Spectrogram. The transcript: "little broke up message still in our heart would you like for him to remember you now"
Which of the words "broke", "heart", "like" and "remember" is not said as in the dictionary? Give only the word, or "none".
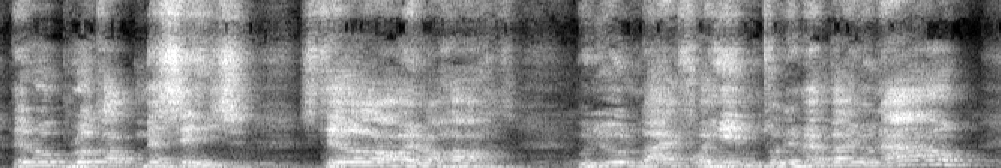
none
